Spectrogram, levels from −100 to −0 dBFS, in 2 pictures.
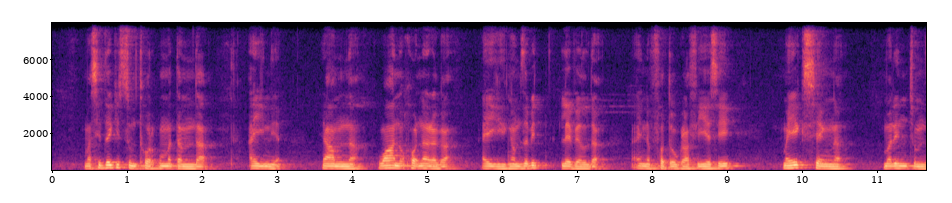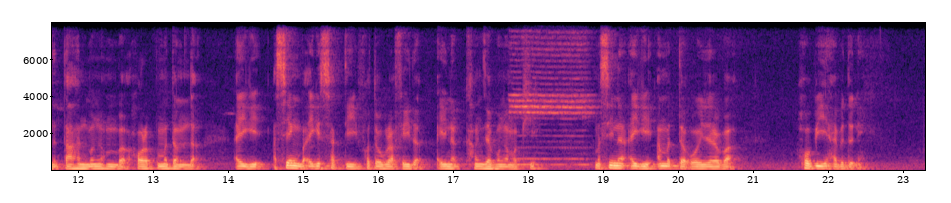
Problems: background sounds at intervals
